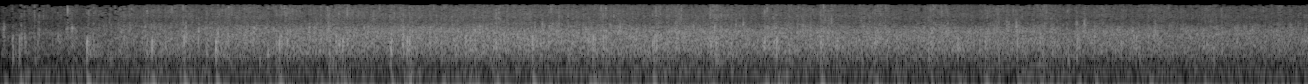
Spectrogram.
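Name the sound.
audience clapping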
